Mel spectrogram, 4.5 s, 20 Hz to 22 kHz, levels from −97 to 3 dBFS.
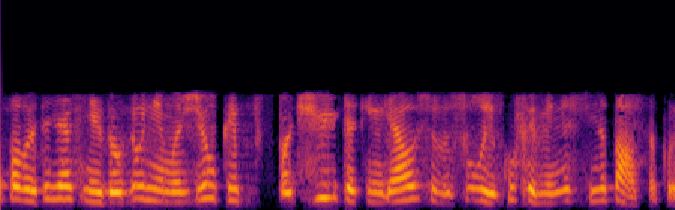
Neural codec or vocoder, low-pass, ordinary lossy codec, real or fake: codec, 16 kHz, 2 kbps, FreqCodec, larger model; 3.6 kHz; AAC, 24 kbps; fake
